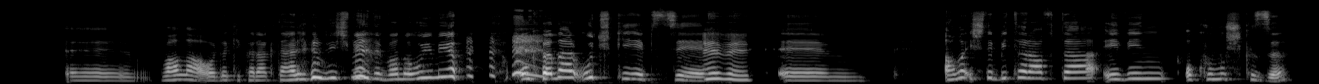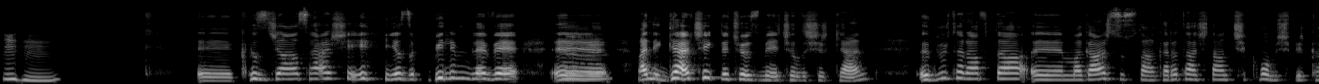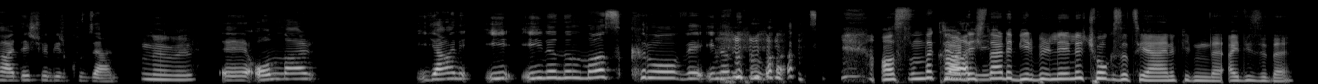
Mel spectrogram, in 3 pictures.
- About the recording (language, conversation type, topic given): Turkish, podcast, En son hangi film ya da dizi sana ilham verdi, neden?
- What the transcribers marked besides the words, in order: laughing while speaking: "karakterlerin hiçbiri de bana uymuyor. O kadar uç ki"; chuckle; laughing while speaking: "şeyi yazık bilimle ve eee hani gerçekle"; chuckle; other background noise; laughing while speaking: "inanılmaz cahil"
